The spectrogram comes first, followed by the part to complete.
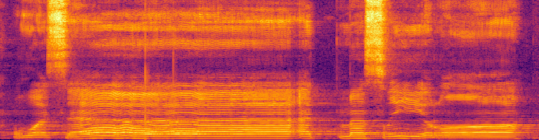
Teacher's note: دیکھیے وسا میں جو مد یہ مد متصل ہے۔ مصیرہ صاد کو پر پڑھنا حروف مستعلیہ میں سے ہے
